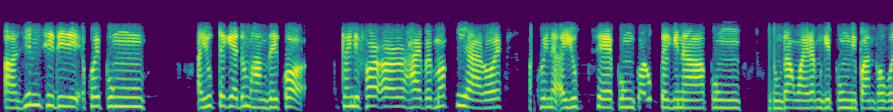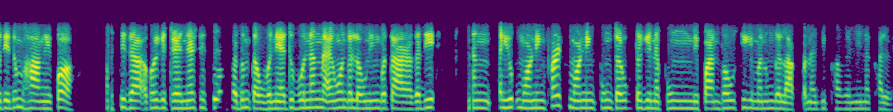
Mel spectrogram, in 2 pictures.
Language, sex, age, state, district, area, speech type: Manipuri, female, 30-45, Manipur, Senapati, rural, conversation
